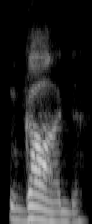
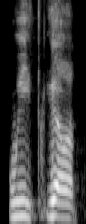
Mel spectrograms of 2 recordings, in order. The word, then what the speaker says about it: God: Posiblemente, si se van a Inglaterra, es muy posible de que el God, como ellos lo pronuncian, suene como una O, God.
